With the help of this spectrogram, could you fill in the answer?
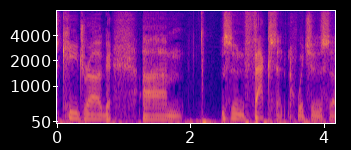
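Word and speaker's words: Xifaxan: possible new use for its key drug um zun faxin which is spelled x i f a x an kind of hard to uh pronounce but that's its uh uh key drug zun faxin uh s salx Pharmaceuticals makes drugs that treat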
